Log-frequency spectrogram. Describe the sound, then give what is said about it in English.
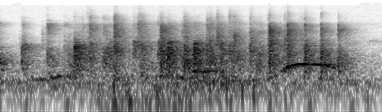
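Hands clap in a steady, even rhythm, sharp repeated slaps keeping time with a Christian version of "If You're Happy and You Know It" ("If you're saved and you know it, clap your hands"), while a faint sung tone rises briefly beneath the beat. “If you're saved and you know it, clap your hands.”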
